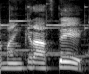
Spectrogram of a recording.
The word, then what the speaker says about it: Minecraft: Si pronuncia Minecraft.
